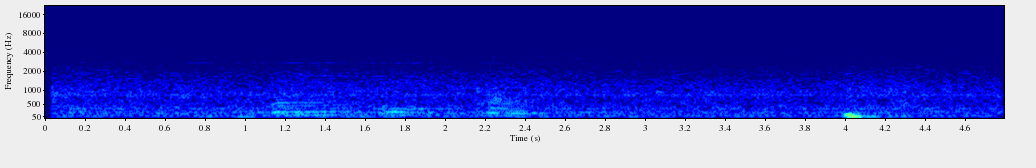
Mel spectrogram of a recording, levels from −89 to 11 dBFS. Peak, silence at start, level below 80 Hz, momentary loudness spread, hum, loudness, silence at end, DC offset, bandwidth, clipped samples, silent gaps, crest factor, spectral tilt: -34 dBFS; 0.05 s; -62 dBFS; 13 LU; none; -60 LUFS; 0 s; under 0.1%; 16 kHz; under 0.1%; none; 24 dB; -7 dB/octave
